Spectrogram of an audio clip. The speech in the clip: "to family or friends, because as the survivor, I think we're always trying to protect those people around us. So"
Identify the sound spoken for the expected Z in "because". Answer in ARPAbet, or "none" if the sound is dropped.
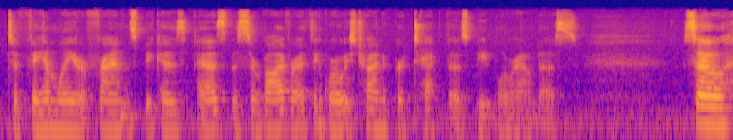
Z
